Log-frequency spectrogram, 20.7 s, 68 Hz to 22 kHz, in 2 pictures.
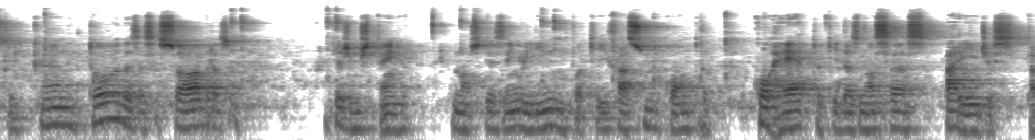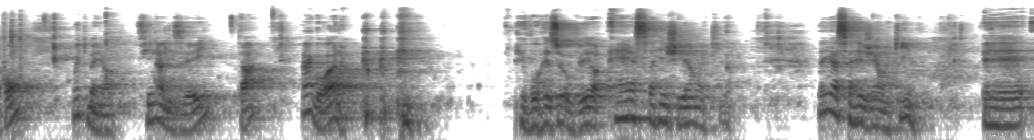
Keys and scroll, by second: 10.6 Escape.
